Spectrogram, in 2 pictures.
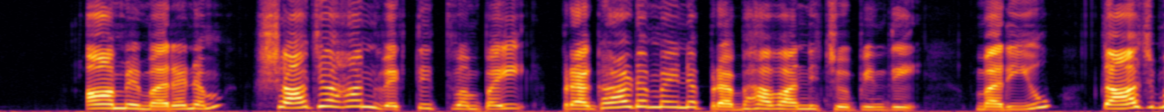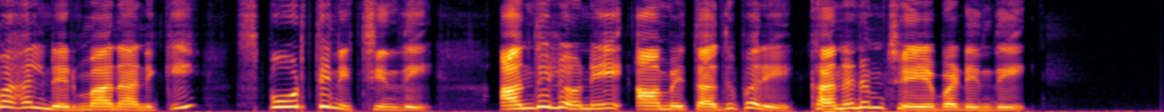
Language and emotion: Telugu, neutral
